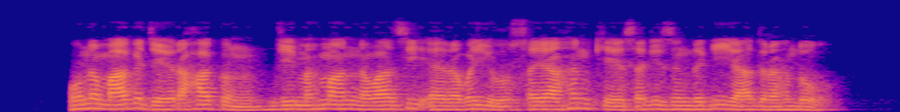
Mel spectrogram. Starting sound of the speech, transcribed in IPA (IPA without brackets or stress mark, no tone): ɦ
